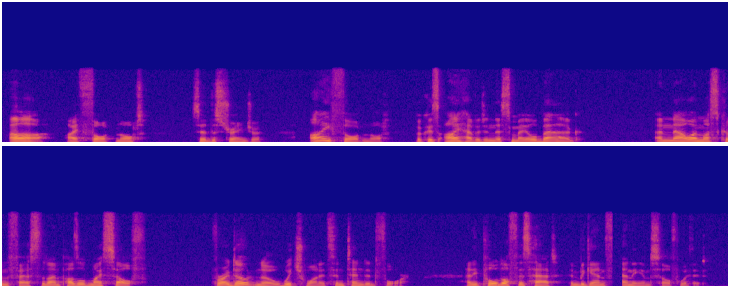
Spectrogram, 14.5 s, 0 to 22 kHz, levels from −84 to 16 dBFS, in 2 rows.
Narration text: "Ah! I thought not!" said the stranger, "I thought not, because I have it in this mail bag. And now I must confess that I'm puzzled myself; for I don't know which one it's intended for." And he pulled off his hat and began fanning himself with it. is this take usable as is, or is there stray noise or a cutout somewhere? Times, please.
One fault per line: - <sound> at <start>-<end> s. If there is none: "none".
- dropout at 13.4-13.5 s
